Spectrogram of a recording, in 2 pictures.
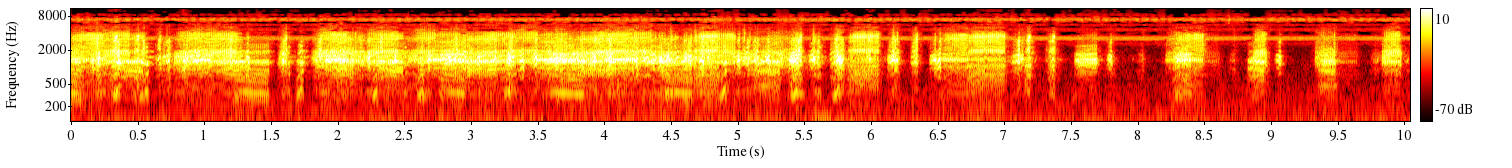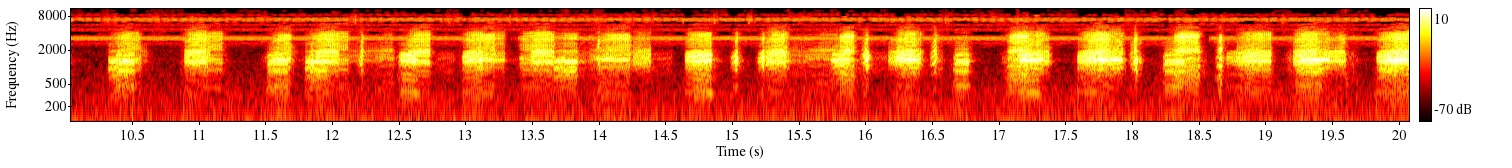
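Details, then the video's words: Chorus of croaking frogs by the waterside, first a thick continuous wall of raspy croaks, then after several seconds a rhythmic series of short pulsing croak bursts, about two per second, over a faint high whine. "Frog Lullaby: Relax to the Sound of Croaking Frogs"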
